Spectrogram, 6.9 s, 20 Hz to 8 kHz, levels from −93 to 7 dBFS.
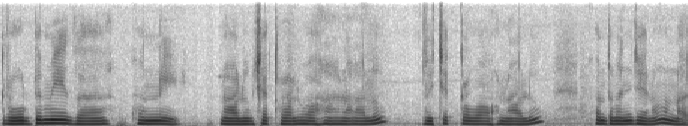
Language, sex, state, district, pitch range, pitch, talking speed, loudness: Telugu, female, Andhra Pradesh, Krishna, 180-200 Hz, 185 Hz, 80 wpm, -16 LUFS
